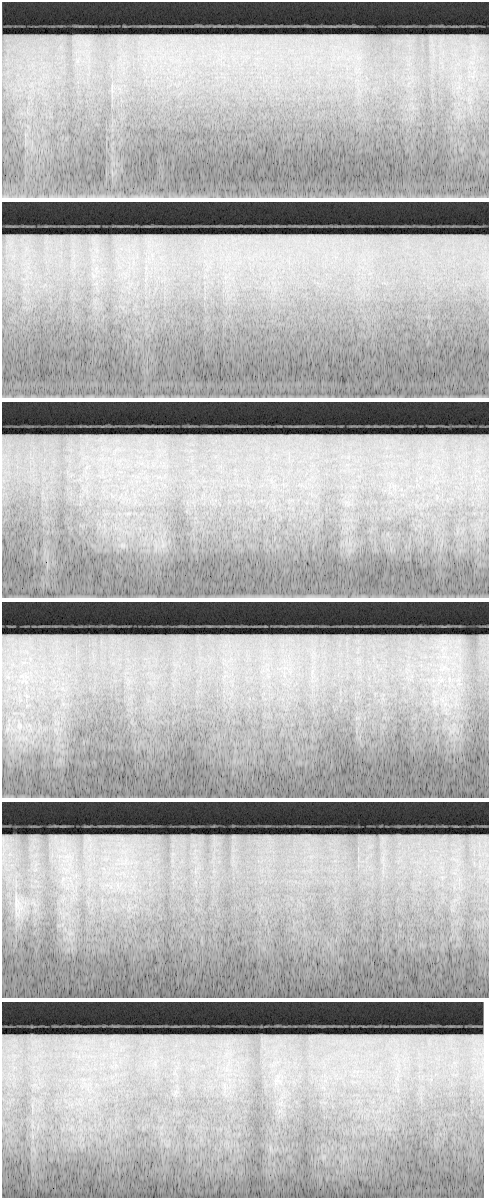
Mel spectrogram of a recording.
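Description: Garden hose spraying water onto a dog's wet coat and the pavement: a steady hiss of water that swells and fades as the spray moves.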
